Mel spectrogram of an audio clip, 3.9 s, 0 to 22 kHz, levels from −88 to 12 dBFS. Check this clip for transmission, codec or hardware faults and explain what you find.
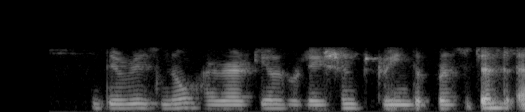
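One codec fault runs through the whole clip: AMR narrowband mobile codec damage. It is plainly audible from start to end. The speech sits in a band of roughly 150 Hz to 3.7 kHz, with nothing above. The codec samples at 8 kHz and rebuilds each 20 ms frame from a vocal-tract model driven by sparse pulses. The result sounds thin, boxy, buzzy and synthetic. The quality points to a mid-rate mode, around 10.2 kbps.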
